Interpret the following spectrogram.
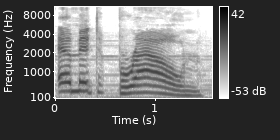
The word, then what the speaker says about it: Emmett Brown: bill to a tee that's Emmett Brown rhymes with clown which I'm beginning to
